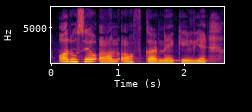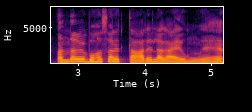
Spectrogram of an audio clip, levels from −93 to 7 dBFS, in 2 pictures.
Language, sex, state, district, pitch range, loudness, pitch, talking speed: Hindi, male, Jharkhand, Garhwa, 215-275 Hz, -16 LUFS, 250 Hz, 175 wpm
